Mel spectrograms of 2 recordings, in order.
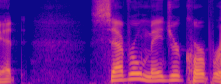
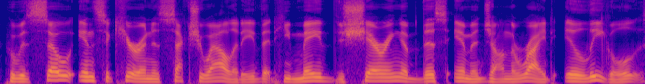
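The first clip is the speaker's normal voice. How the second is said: normal talking voice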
